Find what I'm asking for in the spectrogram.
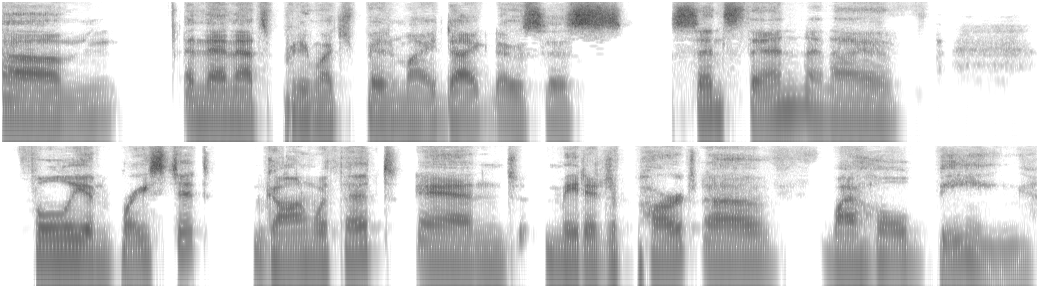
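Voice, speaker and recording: A man's plain, everyday voice at a fairly slow pace, with ordinary pitch variation against a quiet background. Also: medium pitch for a man, dry, close sound with no echo. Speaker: mental health advocate and public speaker. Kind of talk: casual interview chat. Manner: casual, conversational.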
